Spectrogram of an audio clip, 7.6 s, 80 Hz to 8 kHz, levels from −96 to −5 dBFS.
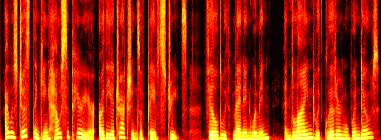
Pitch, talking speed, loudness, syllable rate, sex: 200 Hz, 175 wpm, -18 LUFS, 5.1 syllables/s, female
